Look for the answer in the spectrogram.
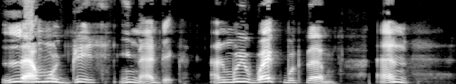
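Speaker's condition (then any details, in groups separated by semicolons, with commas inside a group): Cerebral palsy; had speech problems in childhood, began talking after attending Gruella school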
